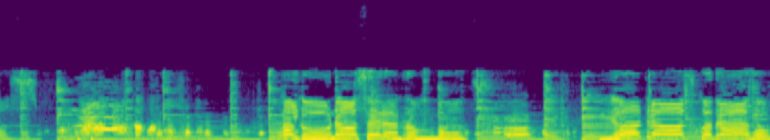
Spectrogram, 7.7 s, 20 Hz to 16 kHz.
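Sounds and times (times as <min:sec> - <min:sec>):
hen clucking: 0:00.3 - 0:03.1, 0:04.6 - 0:06.1
hen squawking: 0:00.4 - 0:03.0, 0:04.7 - 0:05.9
speech: 0:03.0 - 0:07.6.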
